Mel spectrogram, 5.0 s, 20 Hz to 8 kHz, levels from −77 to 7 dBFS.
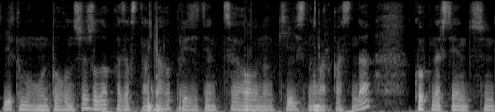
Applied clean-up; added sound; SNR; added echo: neural mask model Resemble Enhance denoiser.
